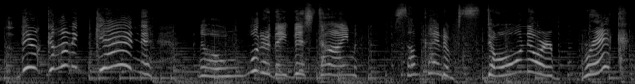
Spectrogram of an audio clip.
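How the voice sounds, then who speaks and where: Squeaky childlike game companion. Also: female voice, lively intonation, takes it slowly, over loud music, exaggerated voice. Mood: puzzled. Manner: exclaiming, scolding, cheeky. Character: small, brash, indignant childlike female companion. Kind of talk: animated video game voice acting.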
